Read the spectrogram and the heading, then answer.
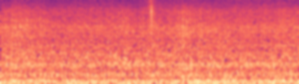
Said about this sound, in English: truck's making noises. Yeah. That's scary. I don't like when your truck makes noises.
